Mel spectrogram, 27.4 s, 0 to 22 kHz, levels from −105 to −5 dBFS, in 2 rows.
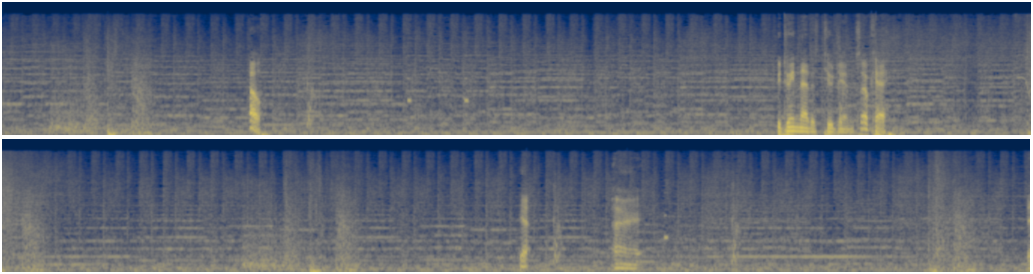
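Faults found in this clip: Nothing stood out on listening that would warrant a finding against this clip.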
